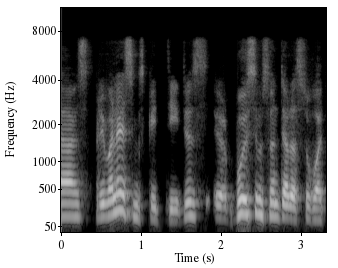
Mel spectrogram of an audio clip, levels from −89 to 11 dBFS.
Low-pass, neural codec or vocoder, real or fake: 7.2 kHz; codec, 16 kHz, 1 kbps, X-Codec, WavLM features, trained on Multilingual LibriSpeech; fake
